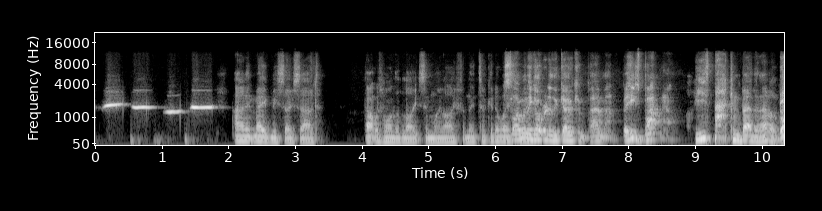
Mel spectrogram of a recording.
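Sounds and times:
whistled advertising jingle: 0:00.0 - 0:01.9
speech: 0:02.1 - 0:03.4, 0:04.0 - 0:10.3.

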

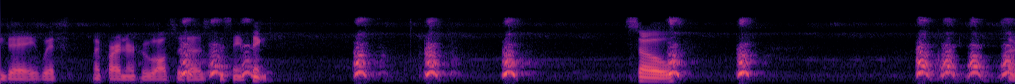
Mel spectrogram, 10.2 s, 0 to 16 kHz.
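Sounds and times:
speech: 0:00.0 - 0:02.8, 0:03.5 - 0:03.8, 0:06.4 - 0:06.9
dog barking in the early morning in Thailand: 0:01.8 - 0:02.7, 0:03.5 - 0:05.4, 0:06.7 - 0:07.7, 0:09.2 - 0:10.1.

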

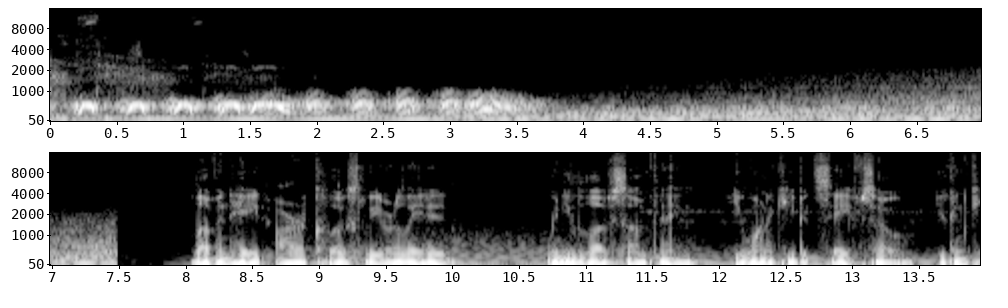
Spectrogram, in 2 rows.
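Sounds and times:
owl hooting: 0:00.0 - 0:05.4
steady low droning tone: 0:00.0 - 0:13.9
speech: 0:08.4 - 0:10.1, 0:10.7 - 0:13.9.

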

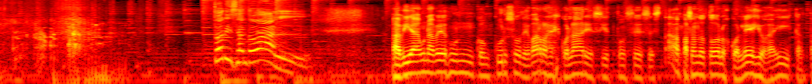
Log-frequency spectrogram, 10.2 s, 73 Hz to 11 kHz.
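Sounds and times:
tiger roaring: 0:00.0 - 0:01.8
speech: 0:02.7 - 0:04.0, 0:04.9 - 0:10.1.

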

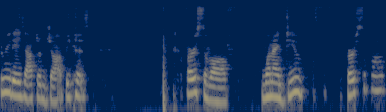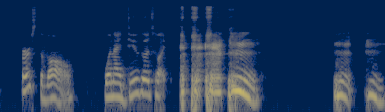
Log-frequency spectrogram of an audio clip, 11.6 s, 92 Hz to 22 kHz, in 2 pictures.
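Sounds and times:
speech: 0:00.0 - 0:01.5, 0:02.8 - 0:04.6, 0:05.2 - 0:09.8, 0:10.8 - 0:11.5
person with mucus in the throat clearing throat: 0:08.5 - 0:09.7, 0:10.8 - 0:11.5.

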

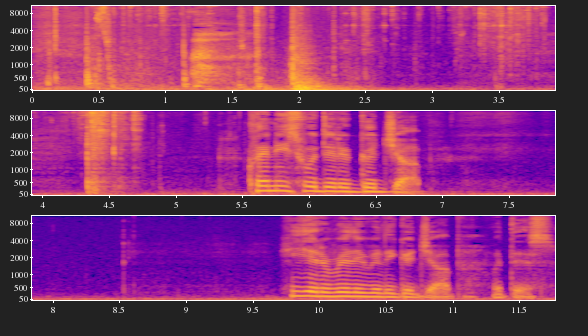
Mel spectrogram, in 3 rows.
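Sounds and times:
keys jangling and clinking: 0:00.4 - 0:04.9
car door thud: 0:01.6 - 0:02.5
speech: 0:05.6 - 0:07.0, 0:09.8 - 0:11.7.

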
